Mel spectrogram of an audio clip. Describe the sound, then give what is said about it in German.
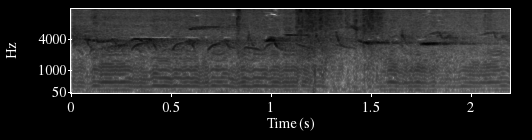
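Bees buzz steadily, a dense droning hum with wavering pitch as they move around, continuing without pause and with no voices. “Bienen. Denn wenn die nicht bestäuben, entwickelt sich aus einer Blüte auch keine Frucht.”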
